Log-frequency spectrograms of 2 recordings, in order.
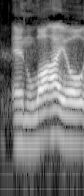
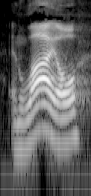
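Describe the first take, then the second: First: Lyle punched loud and falling; stress on Lyle. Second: Lyle loud and slightly raised before a long pause; stress on Lyle. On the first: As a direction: land hard on Lyle. Dramatic emphasis on the name. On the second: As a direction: hang on Lyle then pause. Dramatic pause after the name. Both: Acted.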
